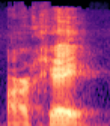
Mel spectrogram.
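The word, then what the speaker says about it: ἀρχή: Notice this alpha has a smooth breathing mark. It's not pronounced, so this is just arche.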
